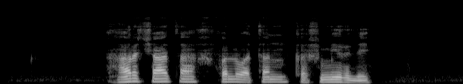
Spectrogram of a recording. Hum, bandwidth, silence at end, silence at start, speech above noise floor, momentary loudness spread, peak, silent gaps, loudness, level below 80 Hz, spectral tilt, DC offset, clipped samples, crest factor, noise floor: none; 9.8 kHz; 0.95 s; 1.1 s; 44 dB; 10 LU; -6 dBFS; none; -25 LUFS; -58 dBFS; -7.5 dB/octave; under 0.1%; under 0.1%; 22 dB; -68 dBFS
